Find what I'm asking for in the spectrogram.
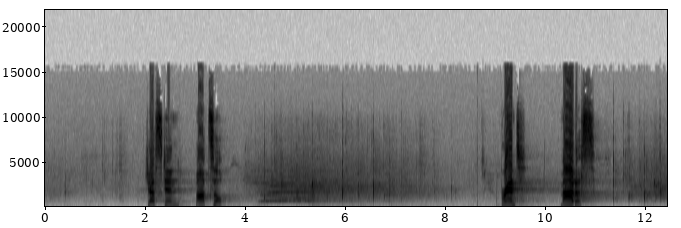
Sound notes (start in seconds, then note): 4.1 applause; 11.2 applause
